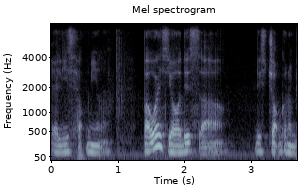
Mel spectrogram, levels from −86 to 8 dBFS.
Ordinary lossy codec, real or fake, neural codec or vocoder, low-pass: Opus, 32 kbps; real; none; 7.2 kHz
